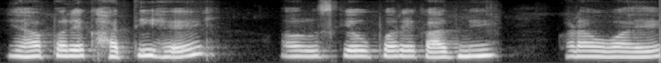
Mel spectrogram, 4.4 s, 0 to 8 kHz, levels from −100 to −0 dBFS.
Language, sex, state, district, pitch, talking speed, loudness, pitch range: Hindi, female, Haryana, Charkhi Dadri, 230 Hz, 175 wpm, -15 LUFS, 220-250 Hz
